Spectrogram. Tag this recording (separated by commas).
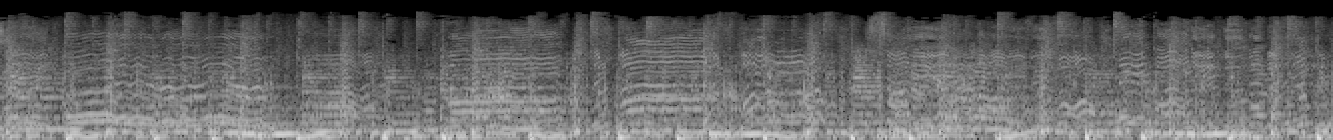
Bass drum, Ska, Guitar, Drum kit, Singing, Music, Musical instrument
